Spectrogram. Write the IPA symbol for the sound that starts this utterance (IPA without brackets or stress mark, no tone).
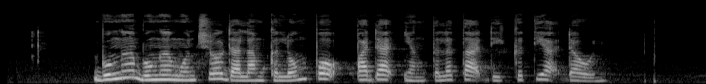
b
